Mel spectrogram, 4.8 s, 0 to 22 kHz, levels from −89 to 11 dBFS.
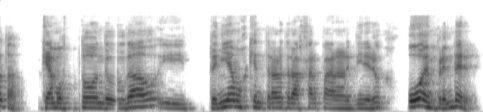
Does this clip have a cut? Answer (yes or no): no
